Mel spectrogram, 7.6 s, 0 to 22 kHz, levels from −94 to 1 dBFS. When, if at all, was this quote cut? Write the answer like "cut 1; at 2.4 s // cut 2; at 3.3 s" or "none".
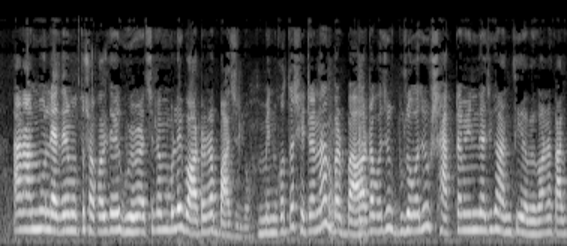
none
